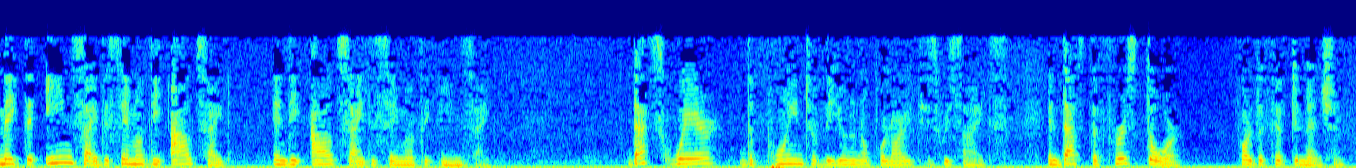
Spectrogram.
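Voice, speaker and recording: Long, frequent pauses mark a woman's fairly slow speech at medium pitch, with ordinary pitch variation and audible room echo. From Mexico. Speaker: spiritual teacher and author. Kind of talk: radio interview. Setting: radio studio.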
